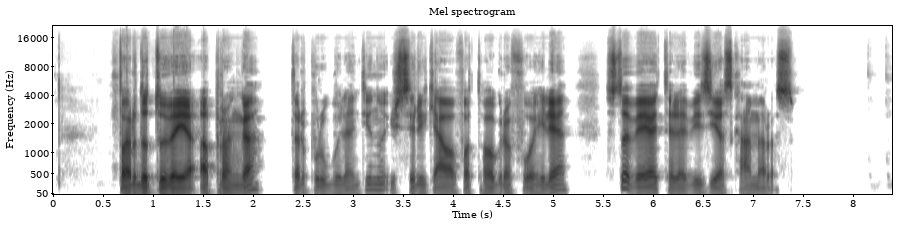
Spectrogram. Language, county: Lithuanian, Vilnius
